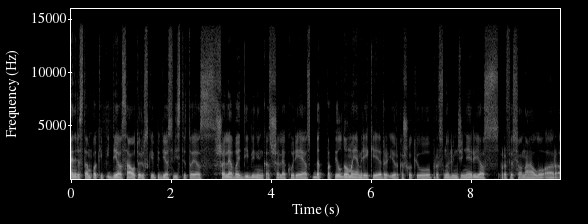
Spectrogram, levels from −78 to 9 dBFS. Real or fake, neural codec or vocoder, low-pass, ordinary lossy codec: fake; autoencoder, 48 kHz, 128 numbers a frame, DAC-VAE, trained on Japanese speech; 14.4 kHz; MP3, 96 kbps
